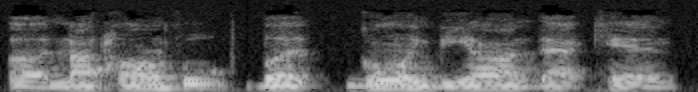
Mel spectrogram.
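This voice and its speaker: Young guy on a panel, earnest casual talk, average pitch, kinda dull lo-fi audio. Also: fairly even intonation, slow. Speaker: roundtable guest. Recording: slightly dull, lo-fi sound.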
